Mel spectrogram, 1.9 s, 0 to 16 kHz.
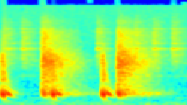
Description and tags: HM Loop 1
dance, industrial, minimal, simple, techno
